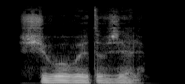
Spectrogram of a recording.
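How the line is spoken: Dry question. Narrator (Russian): сухо спросил Денис

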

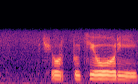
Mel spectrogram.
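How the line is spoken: Hoarse guttural grumble. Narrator (Russian): буркнул Фред, голос его стал хриплым и гортанным, как у лариян

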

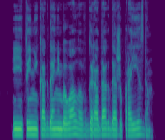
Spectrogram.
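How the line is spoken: Plain. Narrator (Russian): спросил царевич

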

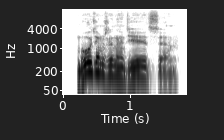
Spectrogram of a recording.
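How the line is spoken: Sigh. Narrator (Russian): вздохнул Танакалиан

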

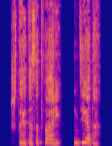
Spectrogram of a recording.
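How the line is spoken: Frightened exclamation. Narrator (Russian): испуганно воскликнула Василинка

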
